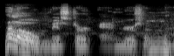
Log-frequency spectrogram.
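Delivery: slow, cold, deliberate movie-villain line; mock sinister greeting to a viewer named Anderson. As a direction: savour each word like a menacing agent. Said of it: "I'm sure you never heard that growing up".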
